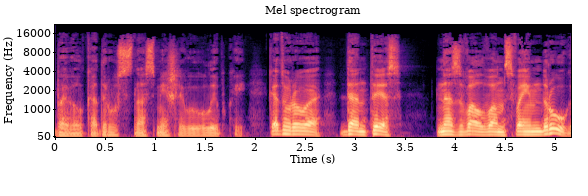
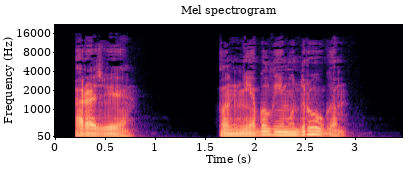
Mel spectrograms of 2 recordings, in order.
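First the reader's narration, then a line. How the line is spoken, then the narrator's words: Plain. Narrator (Russian): спросил аббат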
